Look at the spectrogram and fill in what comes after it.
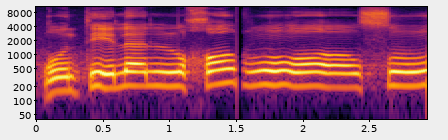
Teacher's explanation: Ra dan su, sad itu 2 huruf yang tafkhim, tebal ya. Qutilal kharrasun, su, sa, si, su tebal ya.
